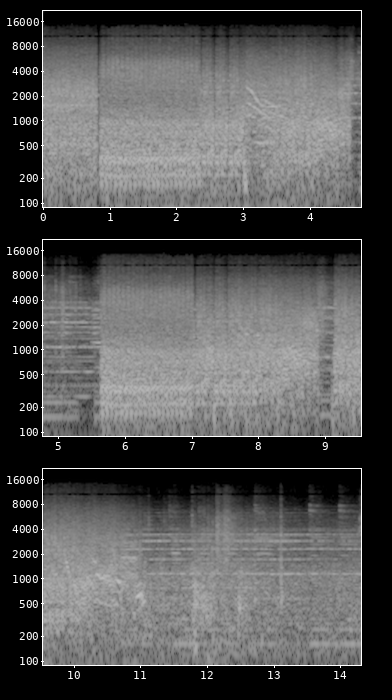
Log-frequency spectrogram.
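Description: Loud, dense bursts of gunfire crackle continuously, broken by short pauses, harsh and close throughout.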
